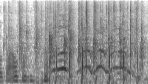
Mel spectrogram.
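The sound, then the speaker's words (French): A few people clap their hands in quick, uneven bursts throughout, while voices talk and laugh with rising and falling pitch over the applause. “Mais euh, ouais, ouais, on peut applaudir la pizza.”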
